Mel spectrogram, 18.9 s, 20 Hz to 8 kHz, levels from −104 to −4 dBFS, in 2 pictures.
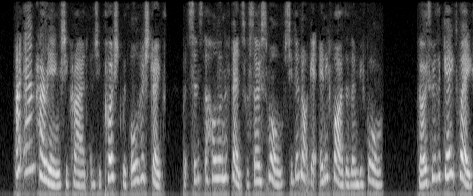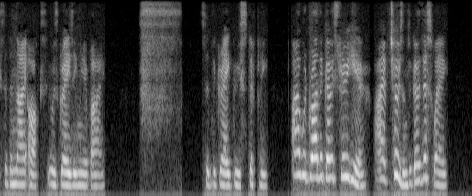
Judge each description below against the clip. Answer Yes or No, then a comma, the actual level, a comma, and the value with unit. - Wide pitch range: Yes, wide, 7.6 semitones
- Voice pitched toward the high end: Yes, high, 210 Hz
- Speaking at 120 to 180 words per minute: No, average, 195 wpm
